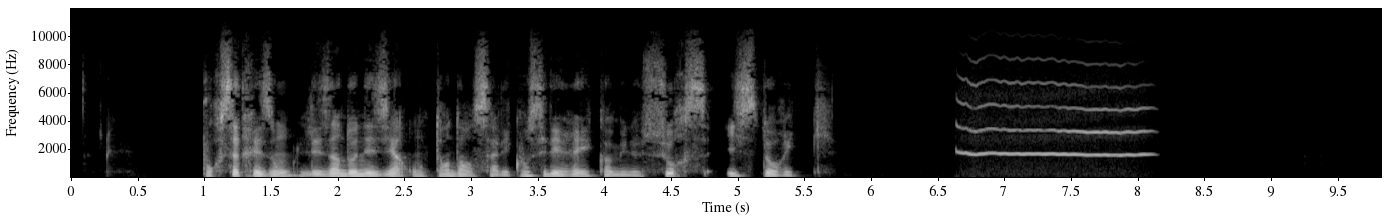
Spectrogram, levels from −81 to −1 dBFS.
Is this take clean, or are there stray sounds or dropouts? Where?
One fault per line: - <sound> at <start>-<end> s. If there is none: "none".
- squeak at 6.6-8.2 s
